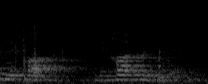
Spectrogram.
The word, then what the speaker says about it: Leqaa Kordia: We want to make sure we're pronouncing her name right. My name is Leqaa Kordia.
